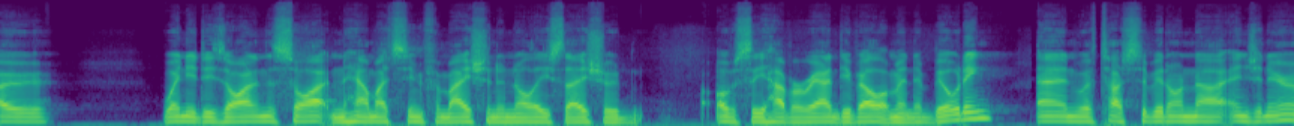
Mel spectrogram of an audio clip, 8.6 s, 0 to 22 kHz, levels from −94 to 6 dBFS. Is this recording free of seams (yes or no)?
no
